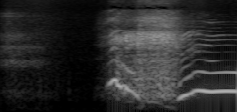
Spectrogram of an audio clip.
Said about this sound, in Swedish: Vänta, jag måste nysa.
